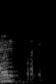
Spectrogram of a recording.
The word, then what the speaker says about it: Tatelin: What up, yeah, Tatelin? it's like Caitlin.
